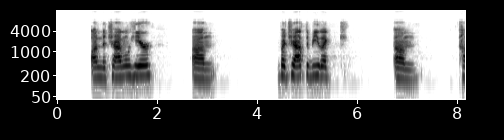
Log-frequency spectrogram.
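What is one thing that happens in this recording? A young man speaks calmly close to a microphone, in short phrases with pauses.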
